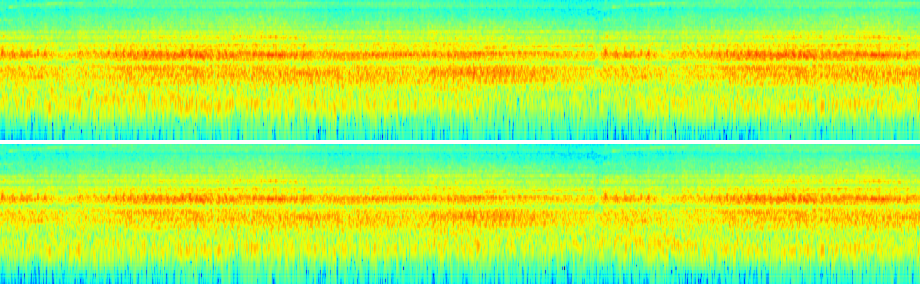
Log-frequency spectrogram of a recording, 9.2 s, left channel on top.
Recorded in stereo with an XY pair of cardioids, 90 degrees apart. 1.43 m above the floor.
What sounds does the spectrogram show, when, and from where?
0.0 s a vehicle: 10° left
